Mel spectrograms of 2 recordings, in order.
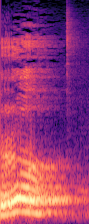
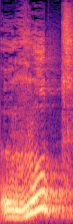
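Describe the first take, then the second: First: The final consonant is dropped entirely. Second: The final consonant is clearly pronounced. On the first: The speaker calls it wrong. "dice Ru" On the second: The speaker calls it right. "ellos no dicen Ruth"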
